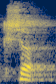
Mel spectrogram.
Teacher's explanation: Well, that's how it's pronounced. Like that, the K and the Sh become combined. So it's pronounced something like Ksha.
